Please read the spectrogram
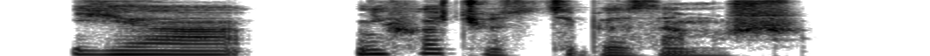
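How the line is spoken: Quiet but firm. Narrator (Russian): тихо, но твердо произнесла я

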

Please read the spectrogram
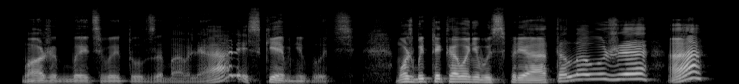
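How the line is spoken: Delighted triumphant laughing. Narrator (Russian): восхищенный таким своим замечанием Чуб засмеялся, внутренне торжествуя

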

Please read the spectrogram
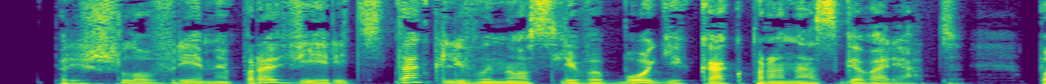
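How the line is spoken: Purring. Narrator (Russian): промурлыкала

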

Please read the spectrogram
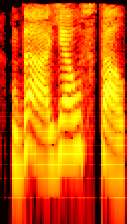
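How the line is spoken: Snapping irritably. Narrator (Russian): огрызнулся Фрэнк

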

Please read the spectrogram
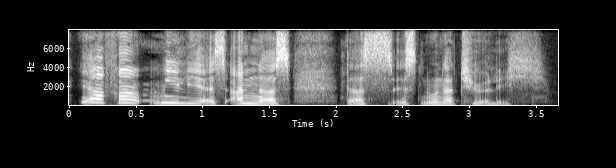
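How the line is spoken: Slightly sad. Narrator (German): sah sie etwas traurig aus, als sie meinte

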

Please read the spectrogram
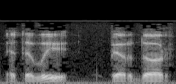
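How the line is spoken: Whispered question. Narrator (Russian): спросили шепотом

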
